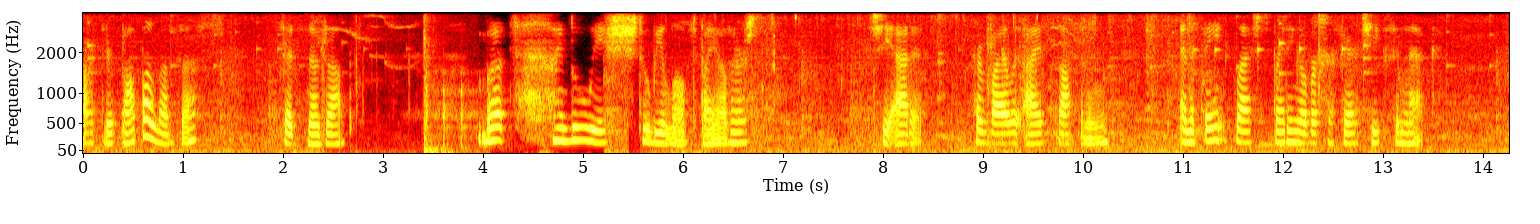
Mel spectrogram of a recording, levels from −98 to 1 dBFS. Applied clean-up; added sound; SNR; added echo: none; Knock; 12 dB; none.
